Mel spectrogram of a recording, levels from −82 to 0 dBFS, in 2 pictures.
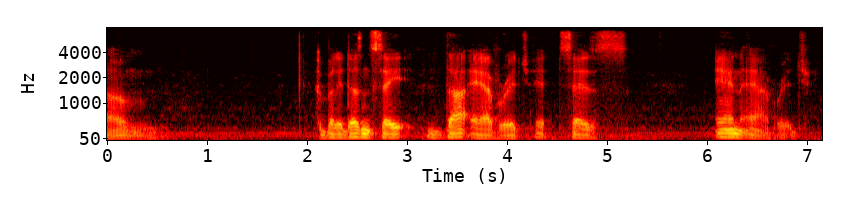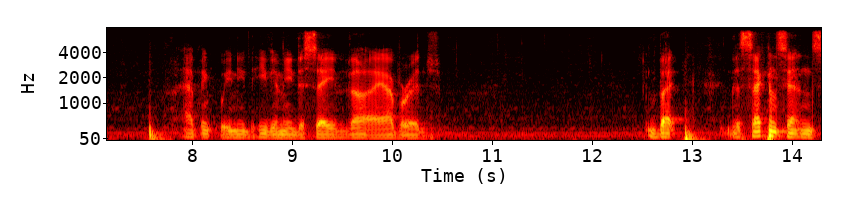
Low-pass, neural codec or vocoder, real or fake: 7.2 kHz; codec, 24 kHz, 0.9 kbps, WavTokenizer, medium speech release version 1; fake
